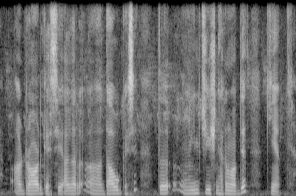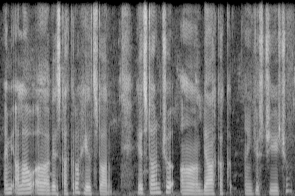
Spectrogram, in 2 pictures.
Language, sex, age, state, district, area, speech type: Kashmiri, male, 18-30, Jammu and Kashmir, Anantnag, rural, spontaneous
